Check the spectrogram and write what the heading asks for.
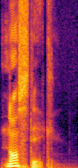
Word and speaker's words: Gnostic: Gnostic. – Gnostic? Well, is it silent G then? – Yeah, it's silent G.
